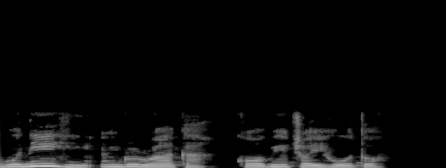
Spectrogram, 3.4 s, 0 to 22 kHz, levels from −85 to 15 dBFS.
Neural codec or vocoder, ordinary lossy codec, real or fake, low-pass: none; none; real; 7.2 kHz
